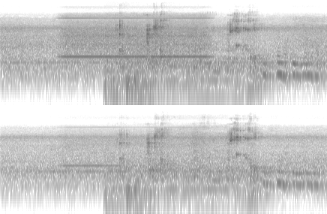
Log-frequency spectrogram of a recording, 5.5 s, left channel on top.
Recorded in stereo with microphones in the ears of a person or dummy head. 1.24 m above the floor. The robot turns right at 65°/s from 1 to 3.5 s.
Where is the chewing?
75° left (ahead or behind), 5 m; by 4.3 s 10° right (ahead or behind), 5 m.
